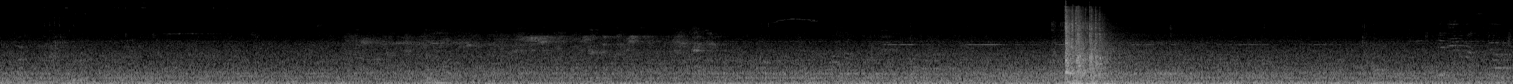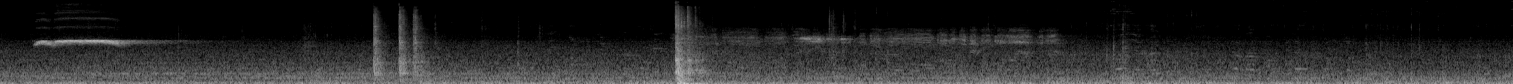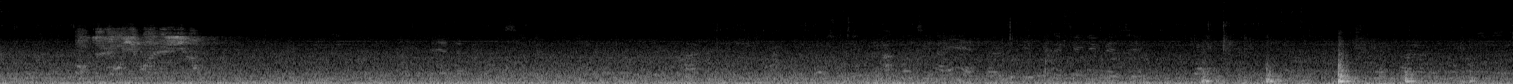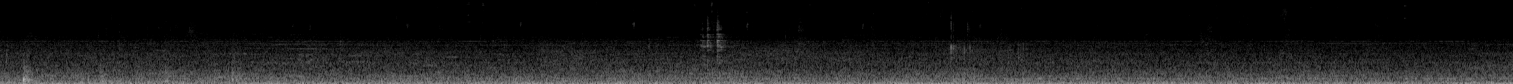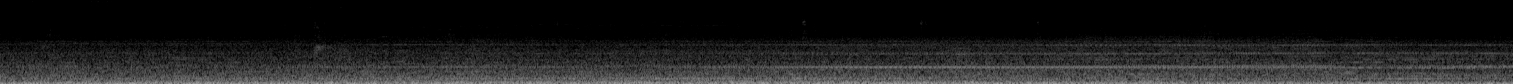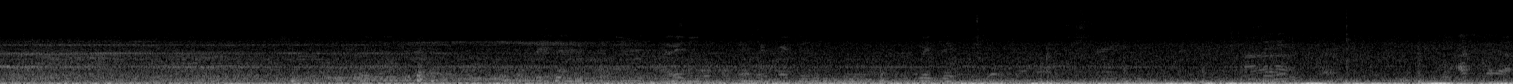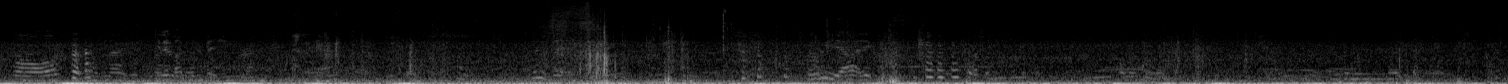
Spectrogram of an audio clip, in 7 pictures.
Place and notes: Gare de Lyon, Paris, France - Gare de Lyon station
Taking the train in the Paris station 'Gare de Lyon'.
27 December 2016, 17:50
